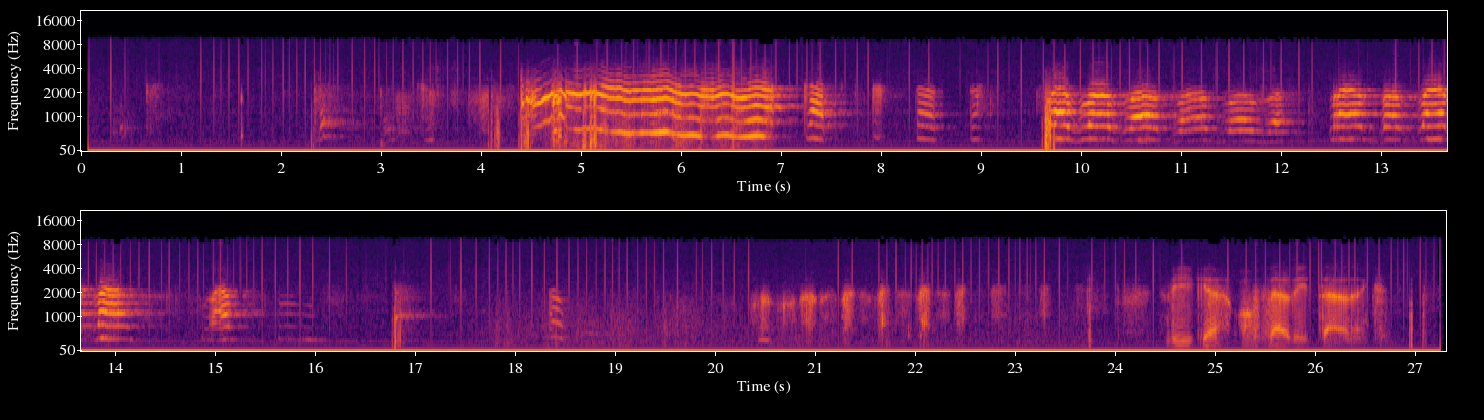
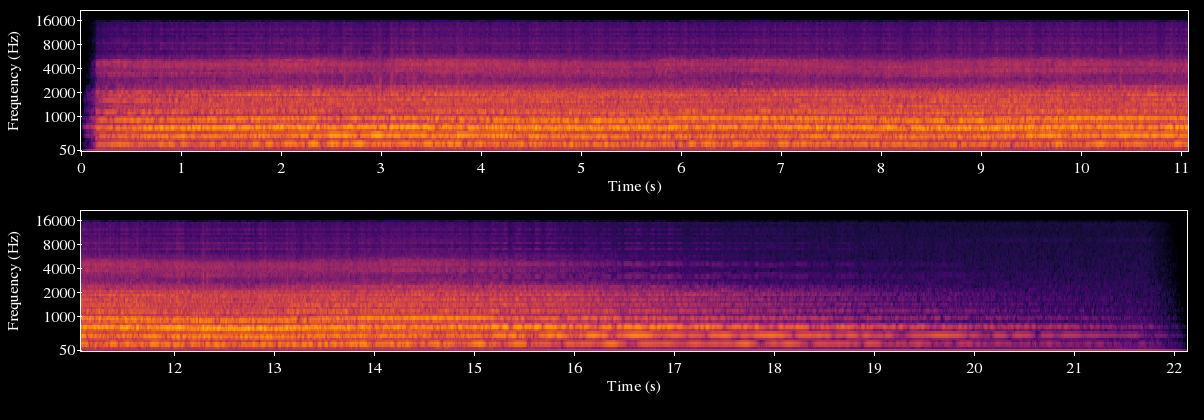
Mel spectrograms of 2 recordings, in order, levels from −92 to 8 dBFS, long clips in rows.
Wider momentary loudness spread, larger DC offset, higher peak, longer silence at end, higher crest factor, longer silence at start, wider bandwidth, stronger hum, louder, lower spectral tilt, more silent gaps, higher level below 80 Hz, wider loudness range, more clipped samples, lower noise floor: first, 26 LU vs 12 LU; first, 6% vs 0.6%; about the same, -4 dBFS vs -4 dBFS; second, 0 s vs 1.6 s; first, 20 dB vs 14 dB; second, 0 s vs 0.15 s; second, 10 kHz vs 16 kHz; neither; about the same, -17 LUFS vs -17 LUFS; second, -3.5 dB/octave vs -5 dB/octave; neither; first, -52 dBFS vs -62 dBFS; first, 22 LU vs 12 LU; neither; about the same, -52 dBFS vs -52 dBFS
